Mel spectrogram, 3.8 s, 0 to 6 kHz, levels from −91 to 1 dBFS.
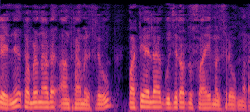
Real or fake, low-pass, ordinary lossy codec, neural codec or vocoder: fake; 5.4 kHz; none; codec, 16 kHz, 16 kbps, FreqCodec, smaller model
